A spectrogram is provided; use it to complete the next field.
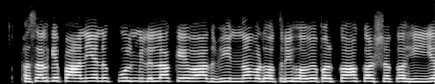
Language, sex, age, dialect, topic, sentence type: Magahi, female, 51-55, Central/Standard, agriculture, question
